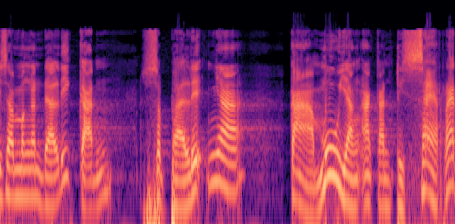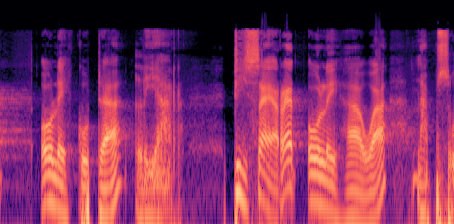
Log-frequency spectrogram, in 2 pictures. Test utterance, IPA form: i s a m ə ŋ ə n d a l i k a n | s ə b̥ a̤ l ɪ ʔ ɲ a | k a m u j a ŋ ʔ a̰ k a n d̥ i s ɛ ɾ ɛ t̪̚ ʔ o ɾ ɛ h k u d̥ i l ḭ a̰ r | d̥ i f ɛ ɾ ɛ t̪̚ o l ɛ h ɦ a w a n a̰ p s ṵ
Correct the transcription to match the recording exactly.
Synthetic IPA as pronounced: i s a m ə ŋ ə n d a l i k a n | s ə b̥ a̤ l ɪ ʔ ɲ a | k a m u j a ŋ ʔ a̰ k a n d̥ i s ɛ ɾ ɛ t̪̚ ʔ o l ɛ h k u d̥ a l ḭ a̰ r | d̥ i s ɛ ɾ ɛ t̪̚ o l ɛ h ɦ a w a n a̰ p s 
